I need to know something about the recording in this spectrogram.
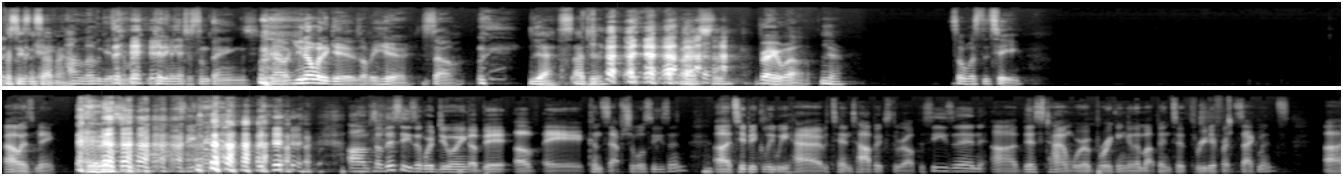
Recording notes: This special episode was recorded in front of a live audience, marking an exciting milestone for our podcast.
